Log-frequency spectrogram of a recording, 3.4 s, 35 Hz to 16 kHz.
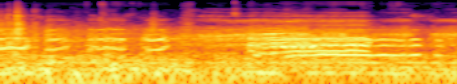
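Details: Hens in a backyard flock on March 30, 2024 cluck in short, uneven notes, then hold a longer harmonic call for about a second, with low background rumble.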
